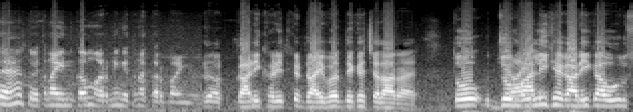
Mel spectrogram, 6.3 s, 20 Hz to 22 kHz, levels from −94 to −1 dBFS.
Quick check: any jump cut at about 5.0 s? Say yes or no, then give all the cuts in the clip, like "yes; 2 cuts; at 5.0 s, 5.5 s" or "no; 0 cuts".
no; 1 cut; at 2.0 s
